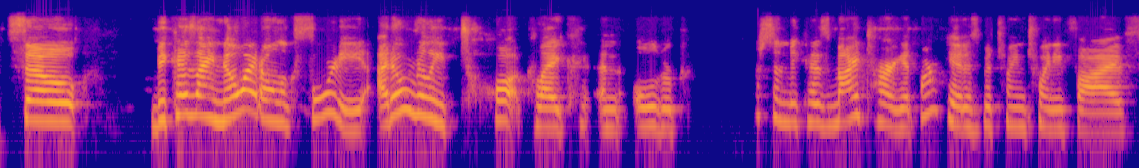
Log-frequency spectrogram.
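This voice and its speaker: A woman's voice: sits high, expressive, moderate pace, no echo, studio quality. A woman in her thirties, a guest in an interview, giving chatty advice with lots of fillers. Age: 30s. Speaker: guest, dietitian and hypnotherapist. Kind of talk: casual interview chat.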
